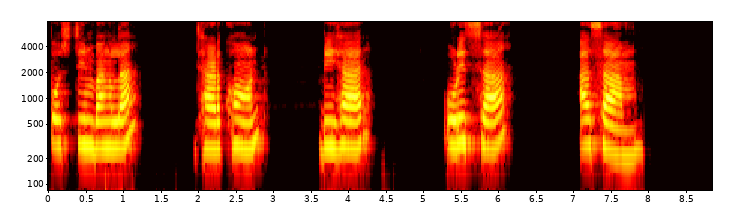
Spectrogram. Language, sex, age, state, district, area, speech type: Santali, female, 18-30, West Bengal, Bankura, rural, spontaneous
